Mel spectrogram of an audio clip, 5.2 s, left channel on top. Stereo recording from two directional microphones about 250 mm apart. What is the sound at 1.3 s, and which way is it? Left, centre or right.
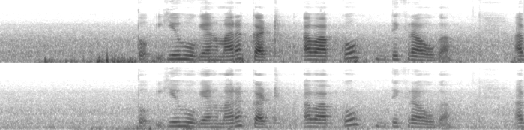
A woman's voice, centre.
